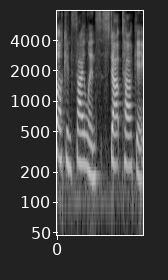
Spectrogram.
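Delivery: imitated harsh, attacking manner. Retelling what one man told another: imitating an attacking command. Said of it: "He's commanding him to stop talking".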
